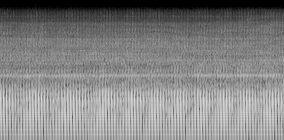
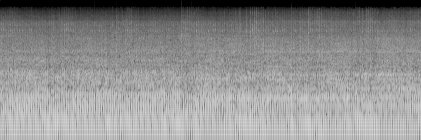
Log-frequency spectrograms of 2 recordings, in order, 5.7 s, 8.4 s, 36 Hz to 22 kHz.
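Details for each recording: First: Ariens ST1128 snowblower, 11HP Tecumseh Snow King engine, after carburetor cleaning cured surging (owner had expected the 90-degree carburetor to be inadequate for over 5HP): steady, even single-cylinder chug holding speed, no surging; runs fine. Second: Ariens ST1128 snowblower, 11HP Tecumseh Snow King engine, electric start at full throttle with choke after priming: loud choppy single-cylinder chug rising and falling about once a second, surging slightly; owner suspects buildup in pilot jet, idles without stalling.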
